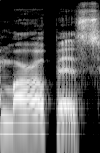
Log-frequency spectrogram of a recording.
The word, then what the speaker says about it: Maropis: also have mortal kombat's most famous necromancer adani maropis who played quan chi in mortal kombat conquest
